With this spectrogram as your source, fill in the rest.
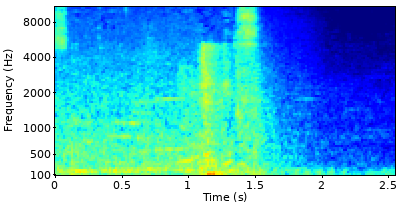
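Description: A heavy door swings shut with a thud.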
